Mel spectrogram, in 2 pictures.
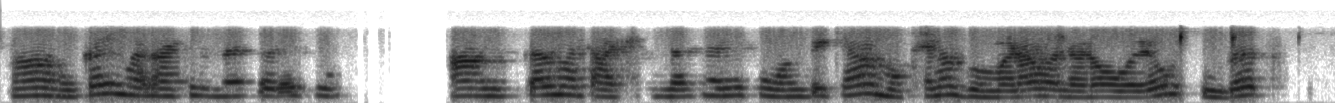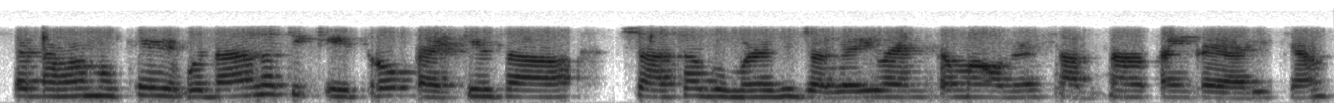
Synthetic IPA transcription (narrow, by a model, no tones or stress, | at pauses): ɦãʊ̃kəlmãt̪ãkʰenəkəɾeku | ɦãmɪskəlmãt̪ãkʰenəkəɾefoːnbikjãmũːkʰenãɡʱʊmɽ̃ãʋənəɽ̃oɦoɦjoɦsuːɾət̪ | t̪ət̪ɐʋ̤ãmũːkʰeɓʊd̪ʱaɽ̃anakikeːt̪ɪɾopɛːkeːd͡ʒa | ʃaːsaɡʱʊməɽ̃əd͡ʑĩd͡ʒəɠəjũɦɪnɪ̆t̪əmãʊnẽsaːb̚nakãːĩkɐjaːɾikjã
